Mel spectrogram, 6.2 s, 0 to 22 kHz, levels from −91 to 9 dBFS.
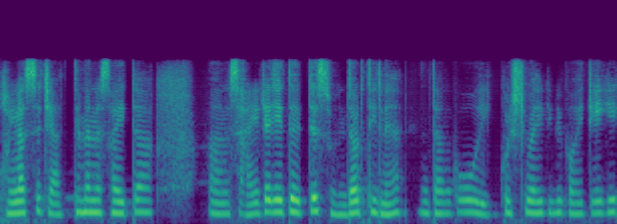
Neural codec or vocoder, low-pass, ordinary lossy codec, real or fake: codec, 16 kHz, 0.5 kbps, X-Codec, HuBERT features, trained on balanced general audio; 7.2 kHz; none; fake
